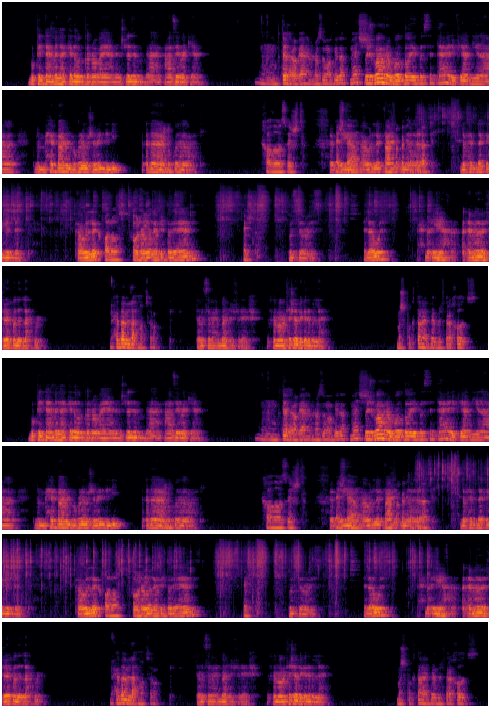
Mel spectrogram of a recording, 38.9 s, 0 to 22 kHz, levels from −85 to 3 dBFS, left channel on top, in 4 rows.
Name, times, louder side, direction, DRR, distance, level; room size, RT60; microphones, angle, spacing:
voice 1, 0.5-4.0 7.2-10.0 10.4-12.2 12.5-13.6 16.3-18.2 18.9-19.9 20.9-21.5 22.2-23.5 25.2-25.8 26.7-27.2 27.8-30.0 33.1-35.7, left 1 dB, 20° left, 0.6 m, -27 dB
voice 2, 5.0-7.3 12.9-13.1 14.9-15.8 16.1-16.9 17.4-18.4 21.5-21.8 22.0-22.8 24.3-24.5 28.2-28.3 31.4-32.3 37.1-38.7, left 2 dB, 70° left, 1.7 m, -32 dB
sound 1, 17.8-28.4, right 7 dB, 50° right, 0.9 m, -44 dB
9.7 x 3.6 x 2.7 m
head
